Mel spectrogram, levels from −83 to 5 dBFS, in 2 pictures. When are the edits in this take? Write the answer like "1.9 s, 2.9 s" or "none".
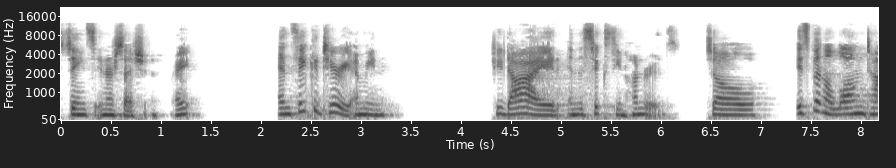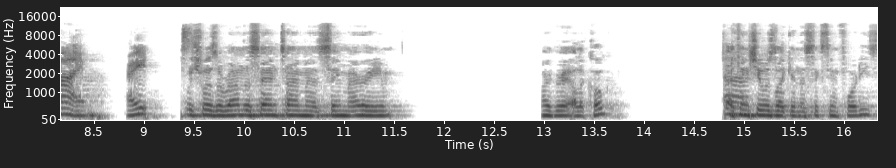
9.4 s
